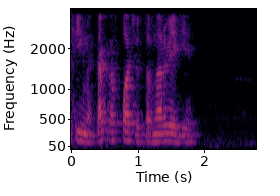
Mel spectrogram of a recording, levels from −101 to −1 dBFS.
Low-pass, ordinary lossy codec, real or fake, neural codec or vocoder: 3.6 kHz; AAC, 32 kbps; real; none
